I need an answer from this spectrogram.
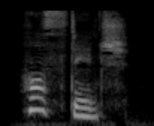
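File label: "hostage", British English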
